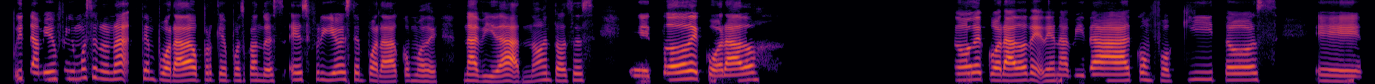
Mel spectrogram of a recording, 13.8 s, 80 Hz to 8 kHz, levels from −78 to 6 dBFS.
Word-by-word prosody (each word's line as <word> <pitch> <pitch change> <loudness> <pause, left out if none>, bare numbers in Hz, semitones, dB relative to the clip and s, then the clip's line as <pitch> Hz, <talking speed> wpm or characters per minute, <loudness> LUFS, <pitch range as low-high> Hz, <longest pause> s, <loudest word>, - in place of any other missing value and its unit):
y 285 - -4
también 250 +2 -1
fuimos 280 +3 -1
en 320 - -6
una 260 +1 +2
temporada, 220 -5 +2
porque, 225 -1 -9
pues, 210 +1 -8
cuando 215 -2 -6
es 205 - -2
es 235 0 -1
frío 240 -1 -4
es 250 - +9
temporada 205 -6 -2
como 200 0 -10
de 175 -2 -6 0.2
Navidad, 195 -2 +3
¿no? 185 +6 -6
Entonces, 225 0 -3 0.4
eh, 185 -1 -2
todo 240 +2 +4
decorado 210 -3 +3 2.0
todo 225 +1 0
decorado 220 -3 +3
de 230 -2 +1
de 200 0 -2
Navidad, 210 +2 +3
con 235 -1 -7
foquitos, 225 +2 -4 0.4
eh, 185 -3 -2
215 Hz, 130 wpm, -25 LUFS, 200-240 Hz, 2.0 s, es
